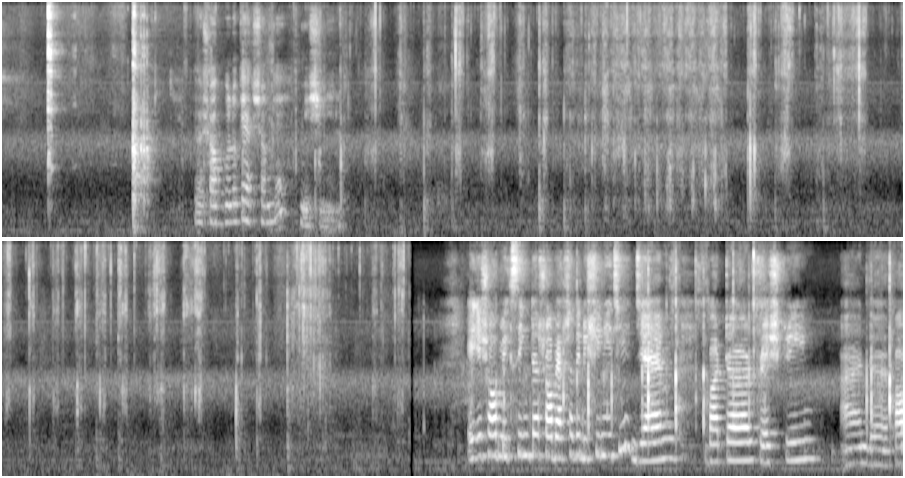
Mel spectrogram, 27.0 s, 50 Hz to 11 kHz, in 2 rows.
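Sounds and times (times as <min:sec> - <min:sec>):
spoon stirring in bowl: 0:03.8 - 0:19.7, 0:20.8 - 0:25.3, 0:26.4 - 0:27.0.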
